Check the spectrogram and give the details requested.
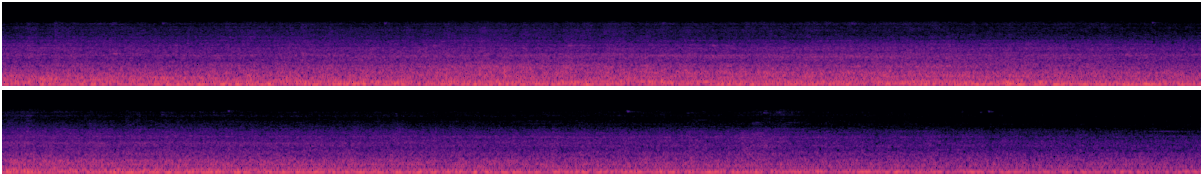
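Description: Freight train cars rolling along the track, a steady noise of wheels on rail that slowly fades in the second half as the end of the train moves away.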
